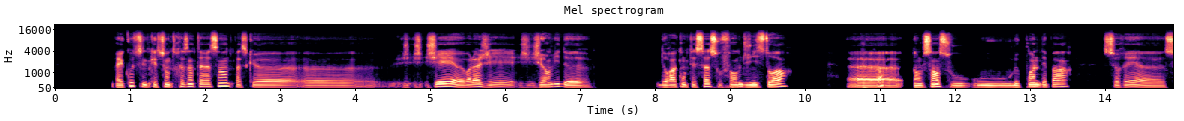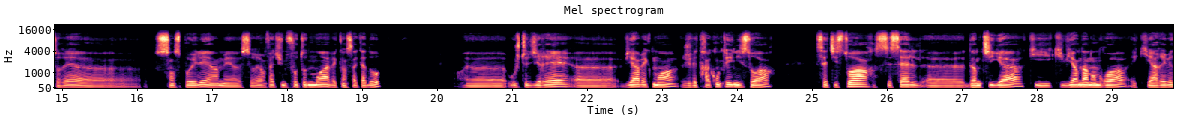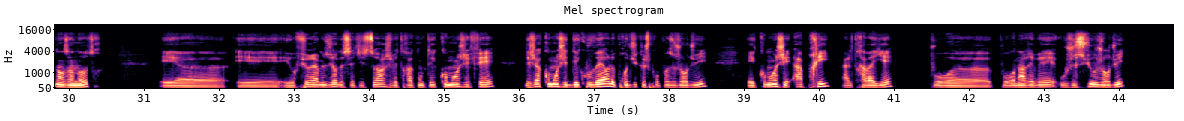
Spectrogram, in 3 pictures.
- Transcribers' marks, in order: drawn out: "heu"; drawn out: "heu"; other background noise; stressed: "appris"
- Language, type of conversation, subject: French, advice, Comment puis-je réduire mes attentes pour avancer dans mes projets créatifs ?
